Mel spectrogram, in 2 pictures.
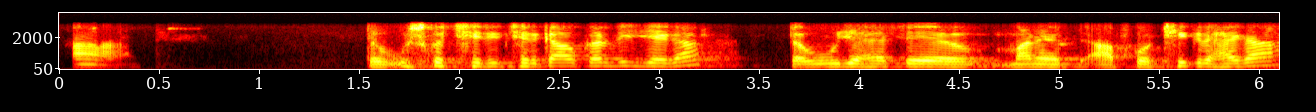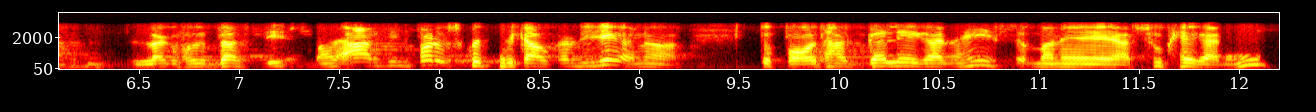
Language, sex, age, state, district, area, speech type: Hindi, male, 60+, Bihar, Samastipur, rural, conversation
